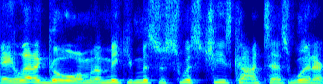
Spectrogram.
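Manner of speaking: heavy put-on New York accent. Quoting a line the speaker felt didn't land, in Bully Earth's New York accent. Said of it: "In his New York accent".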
